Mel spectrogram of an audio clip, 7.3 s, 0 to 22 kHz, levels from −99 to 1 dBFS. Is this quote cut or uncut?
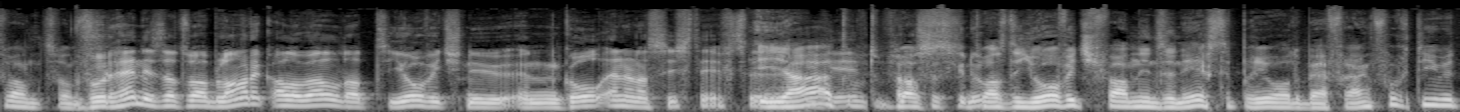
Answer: cut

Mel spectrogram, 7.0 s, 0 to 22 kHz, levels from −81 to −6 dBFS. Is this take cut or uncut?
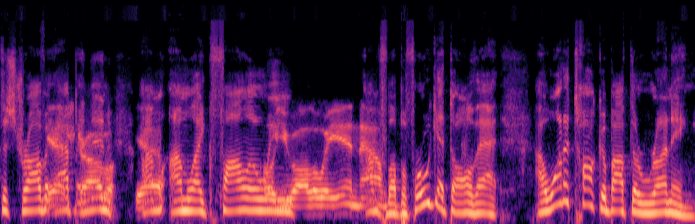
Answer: cut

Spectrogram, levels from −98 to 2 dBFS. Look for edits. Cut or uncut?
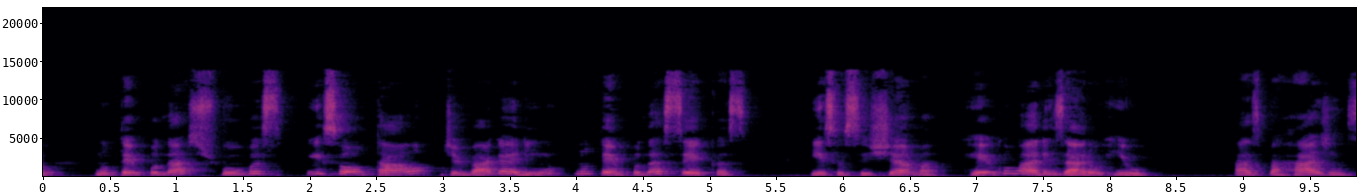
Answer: cut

